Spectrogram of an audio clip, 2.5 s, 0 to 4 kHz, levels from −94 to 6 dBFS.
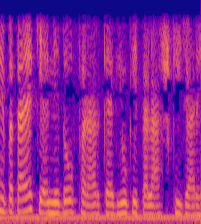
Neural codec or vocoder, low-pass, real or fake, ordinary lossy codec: none; 3.6 kHz; real; none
